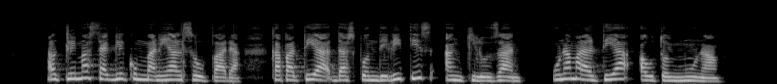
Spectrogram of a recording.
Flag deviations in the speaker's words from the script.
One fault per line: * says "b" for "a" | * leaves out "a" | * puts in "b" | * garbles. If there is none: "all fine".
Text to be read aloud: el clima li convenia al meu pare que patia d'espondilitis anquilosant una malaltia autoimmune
* puts in "sec"
* says "seu" for "meu"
